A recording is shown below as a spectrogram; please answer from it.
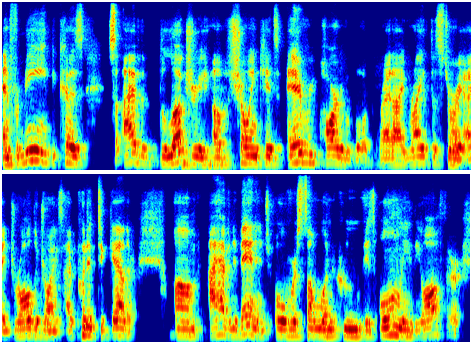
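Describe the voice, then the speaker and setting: The speaker has an American accent and talks at a moderate pace. The intonation is fairly even. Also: man, fairly high pitch for a man. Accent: New York Queens accent, partial. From New York, Queens. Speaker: children's author and illustrator. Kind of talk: interview conversation.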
